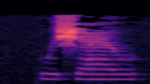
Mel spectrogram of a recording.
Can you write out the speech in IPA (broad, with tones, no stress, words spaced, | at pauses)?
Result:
kʷɪ˩ʃæ˩ʊ̯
